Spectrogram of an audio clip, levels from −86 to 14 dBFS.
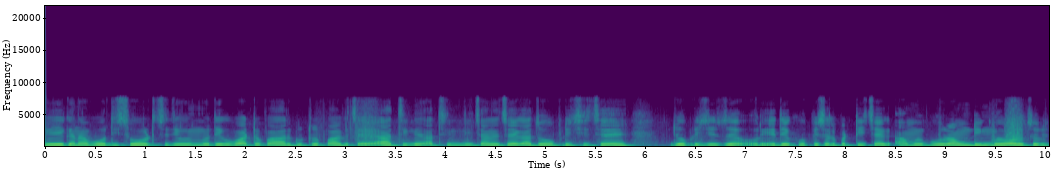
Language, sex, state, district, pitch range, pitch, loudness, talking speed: Marwari, male, Rajasthan, Nagaur, 135-140 Hz, 140 Hz, -20 LUFS, 135 wpm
